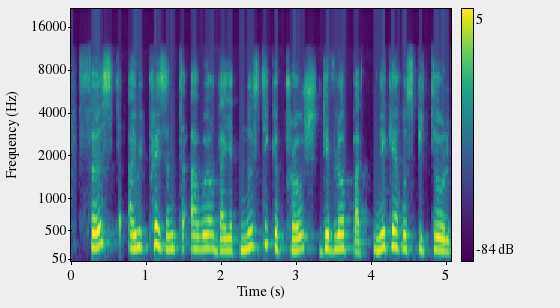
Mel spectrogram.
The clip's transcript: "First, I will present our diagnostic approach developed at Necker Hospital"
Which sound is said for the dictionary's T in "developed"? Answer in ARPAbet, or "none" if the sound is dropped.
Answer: none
